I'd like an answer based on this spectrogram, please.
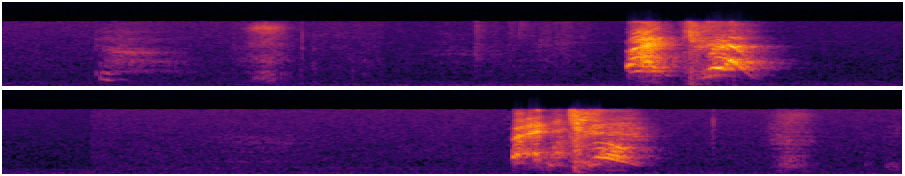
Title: Sneeze!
